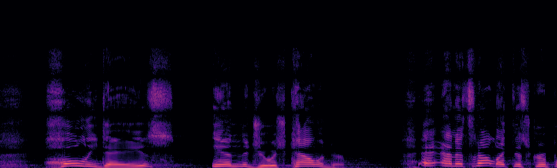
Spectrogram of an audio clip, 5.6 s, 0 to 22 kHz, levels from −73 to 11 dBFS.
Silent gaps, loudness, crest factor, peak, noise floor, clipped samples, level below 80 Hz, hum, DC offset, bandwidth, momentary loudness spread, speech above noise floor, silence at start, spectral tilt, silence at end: none; -25 LUFS; 18 dB; -8 dBFS; -60 dBFS; under 0.1%; -64 dBFS; none; under 0.1%; 16 kHz; 12 LU; 36 dB; 0 s; -4.5 dB/octave; 0 s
